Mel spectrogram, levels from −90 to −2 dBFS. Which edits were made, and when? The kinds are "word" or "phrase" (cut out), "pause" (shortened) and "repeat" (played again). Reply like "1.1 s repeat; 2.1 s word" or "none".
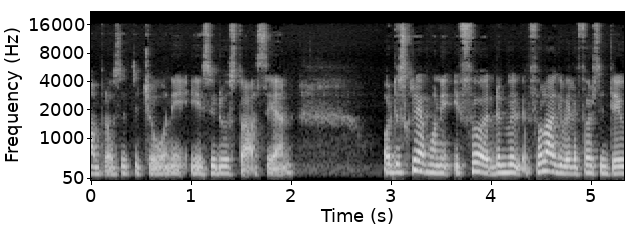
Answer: none

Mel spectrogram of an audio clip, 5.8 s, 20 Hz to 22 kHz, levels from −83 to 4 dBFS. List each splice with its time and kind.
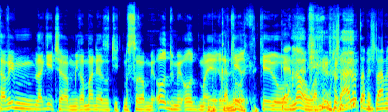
none

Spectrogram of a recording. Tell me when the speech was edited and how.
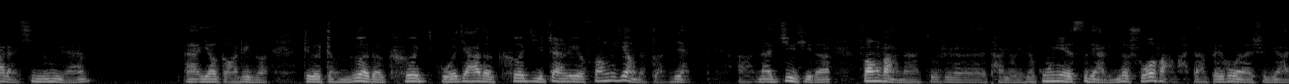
none

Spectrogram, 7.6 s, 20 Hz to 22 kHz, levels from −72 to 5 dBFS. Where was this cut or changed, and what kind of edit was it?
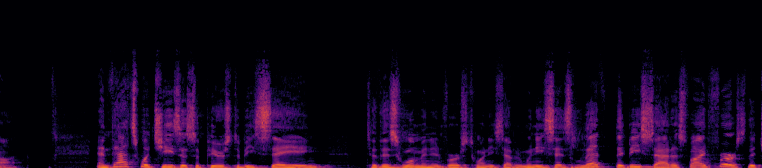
6.3 s word

